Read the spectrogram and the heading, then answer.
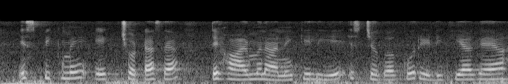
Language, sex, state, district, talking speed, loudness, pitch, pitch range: Hindi, female, Punjab, Pathankot, 190 wpm, -18 LUFS, 240 Hz, 230-255 Hz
